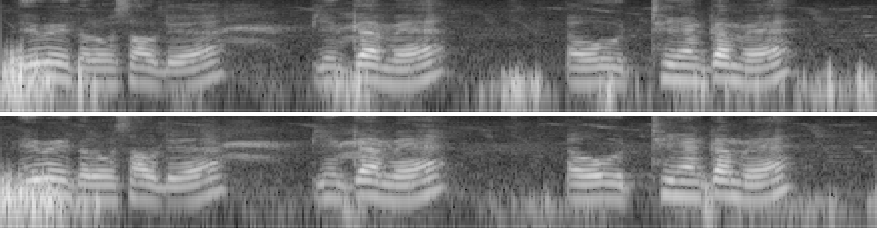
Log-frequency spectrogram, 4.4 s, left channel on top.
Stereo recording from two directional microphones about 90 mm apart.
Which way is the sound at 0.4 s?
20° left (ahead or behind).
